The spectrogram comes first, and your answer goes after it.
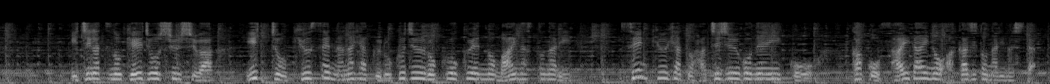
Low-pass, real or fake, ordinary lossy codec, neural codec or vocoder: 7.2 kHz; fake; none; vocoder, 24 kHz, 100 mel bands, Vocos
